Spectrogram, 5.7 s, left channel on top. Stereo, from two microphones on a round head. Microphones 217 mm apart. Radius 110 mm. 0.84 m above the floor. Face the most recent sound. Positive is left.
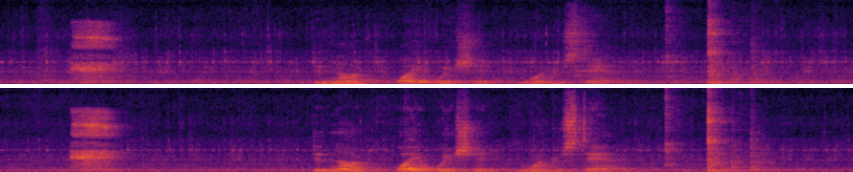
turn(degrees=-35)  # may be behind; listen again after turning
